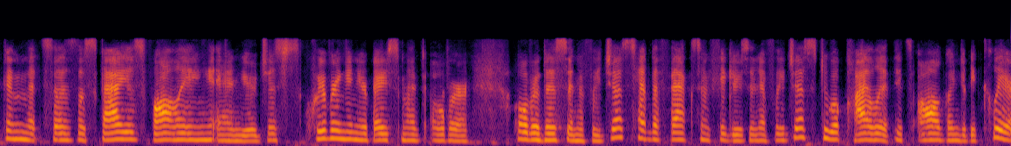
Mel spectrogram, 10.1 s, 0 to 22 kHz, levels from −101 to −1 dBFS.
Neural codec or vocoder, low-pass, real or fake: codec, 16 kHz, 2 kbps, FreqCodec, smaller model; 7.2 kHz; fake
